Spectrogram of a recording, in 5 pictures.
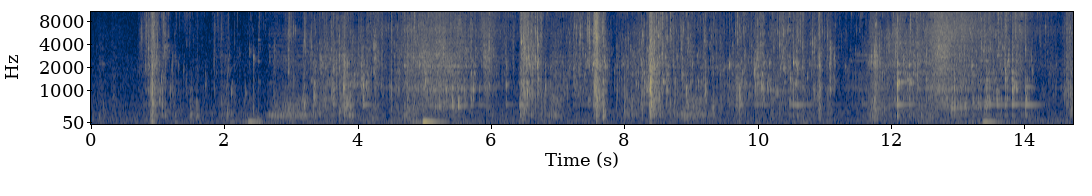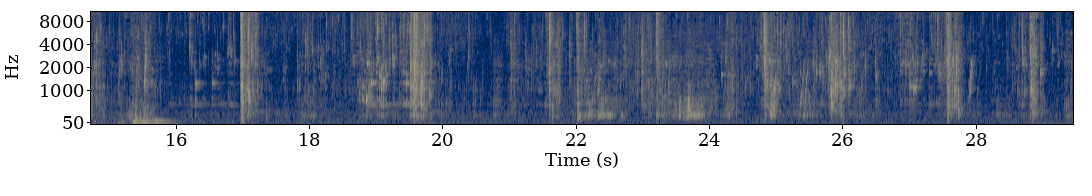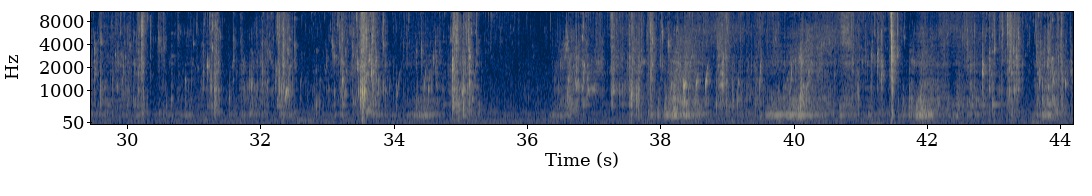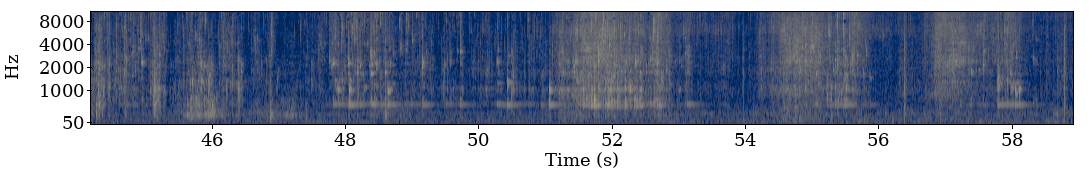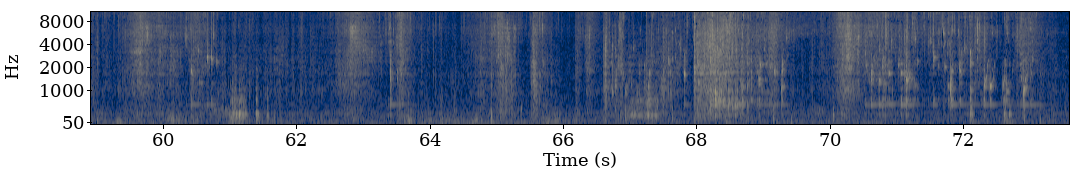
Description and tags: wet cloth
Set of water sounds we made for our sound library in our studio in Chiang Mai, North Thailand. We are called Digital Mixes! Hope these are useful. If you want a quality 5.1 or 2.1 professional mix for your film get in contact! Save some money, come to Thailand!
drops, splash, glug, pour, pee, drink, sponge, drips, dripping, tap, liquid, alex-boyesen, gurgle, gargle, drain, wet-cloth, drip, sink, bubble, water, watery, urinate, ed-sheffield, trickle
